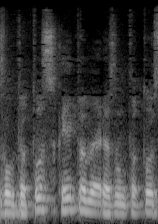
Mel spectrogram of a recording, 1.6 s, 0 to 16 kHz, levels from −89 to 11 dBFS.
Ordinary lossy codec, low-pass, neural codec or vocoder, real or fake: AAC, 48 kbps; 14.4 kHz; codec, 44.1 kHz, 2.6 kbps, DAC; fake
